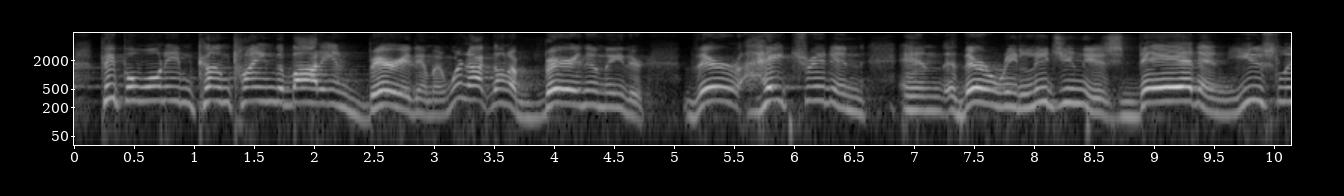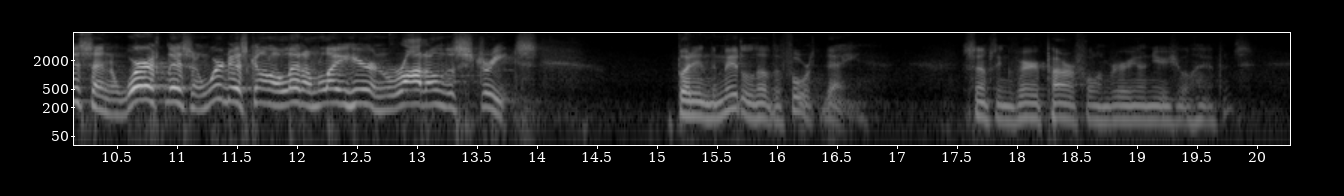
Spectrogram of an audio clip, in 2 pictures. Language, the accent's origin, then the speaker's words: English; United States; I'm an American. I say that with great pride.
